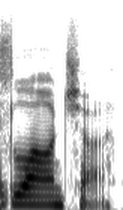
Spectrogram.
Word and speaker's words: sláinte: When you toast someone in Ireland, you don't say cheers, you say sláinte. And I want to make sure, again, I'm pronouncing that correctly because I don't want to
